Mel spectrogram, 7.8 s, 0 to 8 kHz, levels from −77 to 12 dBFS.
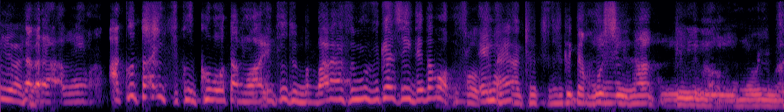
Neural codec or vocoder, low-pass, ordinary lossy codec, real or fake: codec, 16 kHz, 2 kbps, FreqCodec, smaller model; none; none; fake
